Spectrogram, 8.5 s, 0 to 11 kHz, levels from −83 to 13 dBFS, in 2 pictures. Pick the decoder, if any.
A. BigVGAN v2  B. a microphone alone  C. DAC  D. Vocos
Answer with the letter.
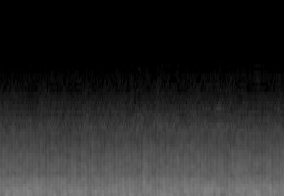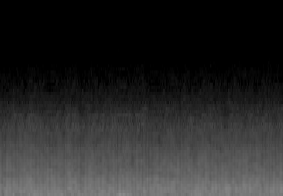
D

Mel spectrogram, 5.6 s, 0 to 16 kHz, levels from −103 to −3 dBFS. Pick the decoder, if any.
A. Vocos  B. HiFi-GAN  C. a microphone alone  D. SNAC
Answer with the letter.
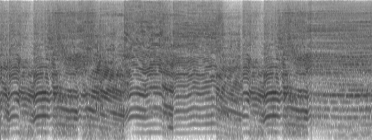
C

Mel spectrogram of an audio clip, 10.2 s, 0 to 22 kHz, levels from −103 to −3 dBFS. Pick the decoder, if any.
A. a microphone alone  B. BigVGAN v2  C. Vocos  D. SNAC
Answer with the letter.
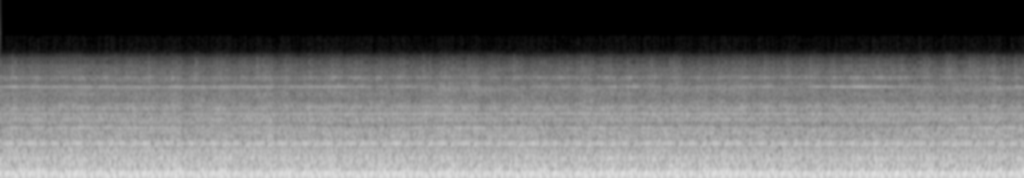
A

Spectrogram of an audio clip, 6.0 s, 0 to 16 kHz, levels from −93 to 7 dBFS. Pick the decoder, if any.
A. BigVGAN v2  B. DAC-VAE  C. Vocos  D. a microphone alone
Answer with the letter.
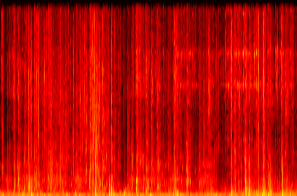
D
